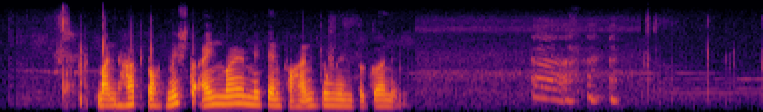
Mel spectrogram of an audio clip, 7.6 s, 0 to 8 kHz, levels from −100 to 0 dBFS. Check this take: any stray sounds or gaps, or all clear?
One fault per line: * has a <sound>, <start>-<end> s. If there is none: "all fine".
* has a laugh, 5.3-6.2 s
